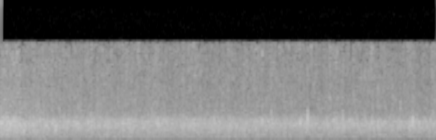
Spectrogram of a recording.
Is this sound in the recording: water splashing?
no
